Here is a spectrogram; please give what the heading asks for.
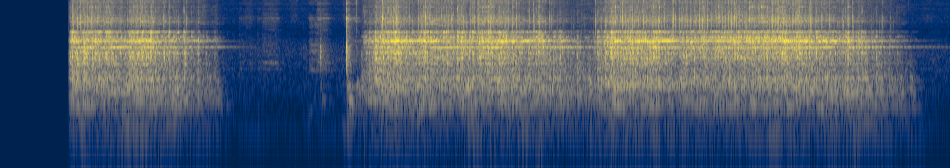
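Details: Sewing machine running in two fast bursts with a loud, harsh, high-pitched clatter, far noisier than a normal hum; excessive running noise, later brought back to normal, cause not stated.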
